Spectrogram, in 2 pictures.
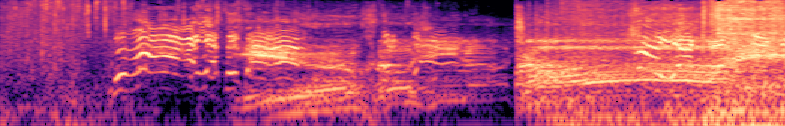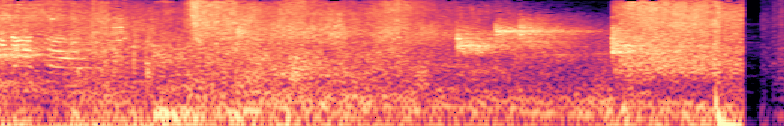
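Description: Anime soundtrack: a wavering, strained vocal cry for a few seconds, then a sudden loud rush of noise with a deep rumble about three and a half seconds in, the sound effects of a transformation and blast.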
